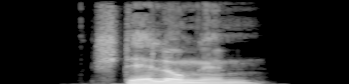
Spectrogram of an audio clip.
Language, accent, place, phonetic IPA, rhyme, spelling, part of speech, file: German, Germany, Berlin, [ˈʃtɛlʊŋən], -ɛlʊŋən, Stellungen, noun, De-Stellungen.ogg
- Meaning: plural of Stellung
